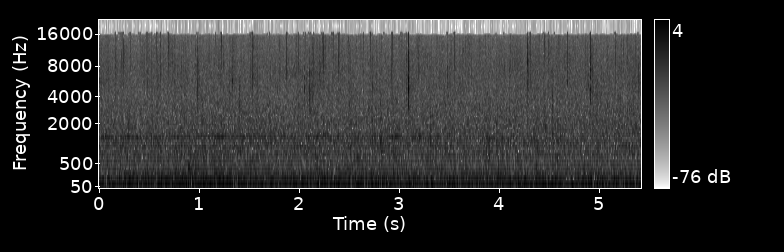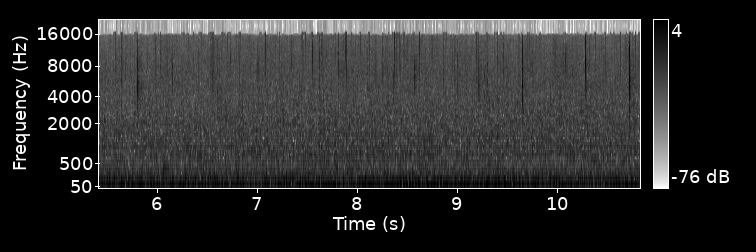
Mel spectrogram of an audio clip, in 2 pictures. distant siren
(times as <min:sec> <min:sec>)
0:00.0 0:05.4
